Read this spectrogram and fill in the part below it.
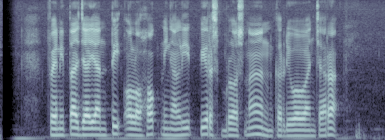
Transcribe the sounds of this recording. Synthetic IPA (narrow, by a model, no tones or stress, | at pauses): fɛnit̪ad͡ʒajant̪iʔɔlɔhɔk̚niŋalipirsbɾɔsnankɨrdiwawaɲt͡ʃaɾa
